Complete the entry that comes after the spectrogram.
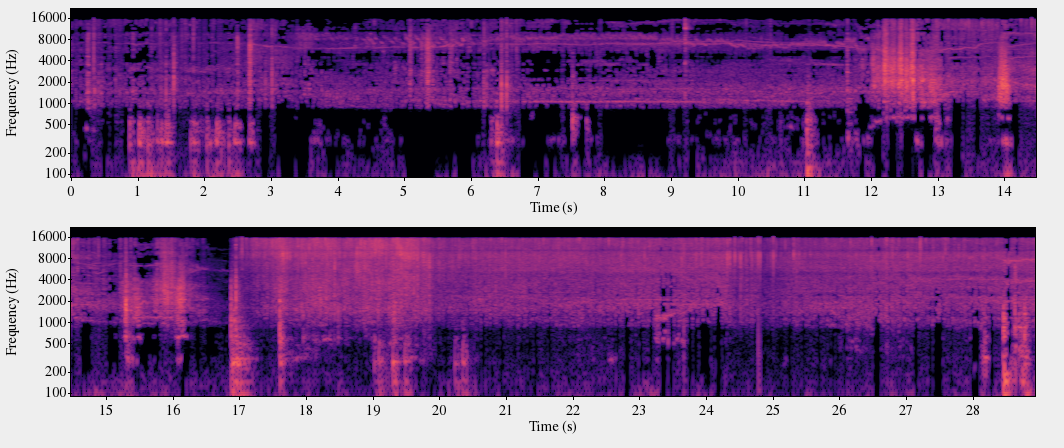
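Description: Stuffed paratha frying in oil on a nonstick tawa, sizzling steadily, with scattered scrapes and taps of a steel spoon against the pan. The sizzle gets louder about two-thirds of the way through.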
